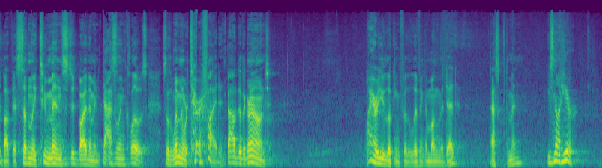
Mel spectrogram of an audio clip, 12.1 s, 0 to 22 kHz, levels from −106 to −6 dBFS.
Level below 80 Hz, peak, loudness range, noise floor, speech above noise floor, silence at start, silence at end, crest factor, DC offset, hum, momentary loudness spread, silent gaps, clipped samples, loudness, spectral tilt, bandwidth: -48 dBFS; -2 dBFS; 4 LU; -55 dBFS; 37 dB; 0 s; 0.45 s; 18 dB; under 0.1%; none; 12 LU; none; under 0.1%; -19 LUFS; -6 dB/octave; 16.5 kHz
